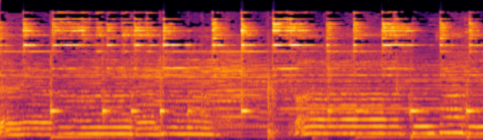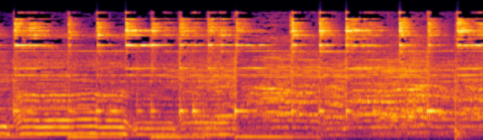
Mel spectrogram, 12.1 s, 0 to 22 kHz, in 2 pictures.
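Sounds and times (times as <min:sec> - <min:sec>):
man chanting: 0:00.0 - 0:03.0, 0:03.7 - 0:09.3
hand cymbals striking a beat: 0:00.0 - 0:12.0
harmonium: 0:00.0 - 0:12.0.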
